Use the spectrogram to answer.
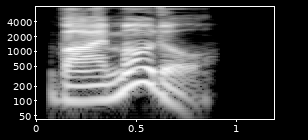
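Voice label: "bimodal", English, uk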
